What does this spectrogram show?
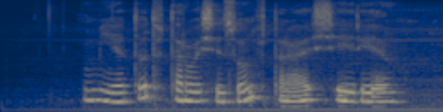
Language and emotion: Russian, neutral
